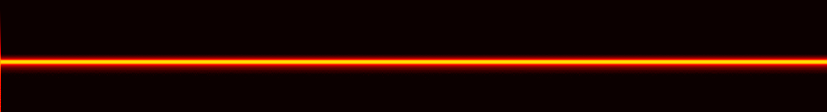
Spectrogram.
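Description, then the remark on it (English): A single long censor beep: one steady, high-pitched tone that holds unbroken at constant loudness for about eight seconds, with no voices or other sounds around it. “This whole section used to be one out though. Yeah, one beep.”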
